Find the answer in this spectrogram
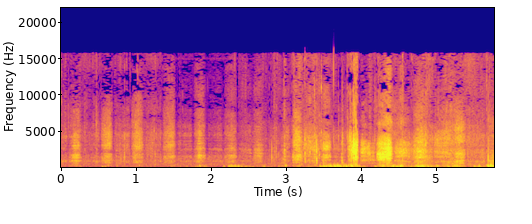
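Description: A Staffordshire Bull Terrier pants rapidly, with breathy bursts and a few high whines.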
